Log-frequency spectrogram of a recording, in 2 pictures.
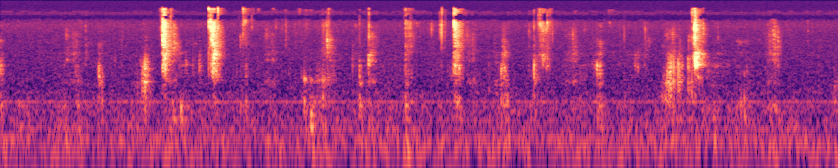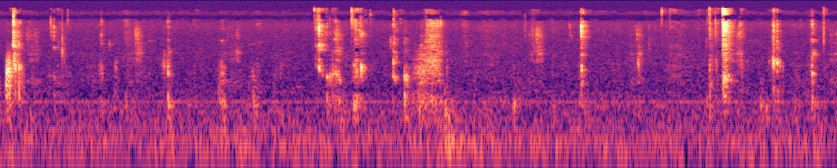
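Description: Quiet, close-miked chewing of baked salmon and rice: a scatter of short wet smacks and mouth clicks, the loudest about seven seconds in.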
